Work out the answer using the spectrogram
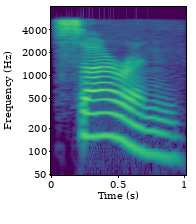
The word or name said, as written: sarin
